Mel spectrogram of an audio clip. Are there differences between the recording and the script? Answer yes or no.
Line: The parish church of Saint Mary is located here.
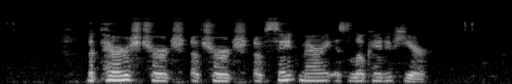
yes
